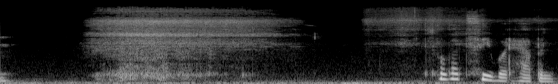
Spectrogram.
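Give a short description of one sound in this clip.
A young man sniffles and breathes in sharply.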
